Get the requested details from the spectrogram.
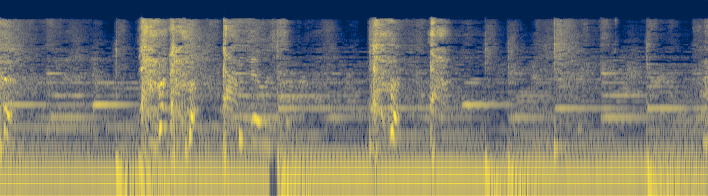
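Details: Several harsh, heavy coughs in a row from a girl who says she is not yet fully recovered, over loud background music; persistent cough.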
